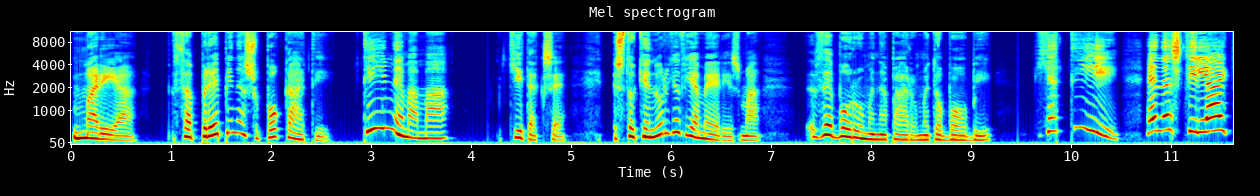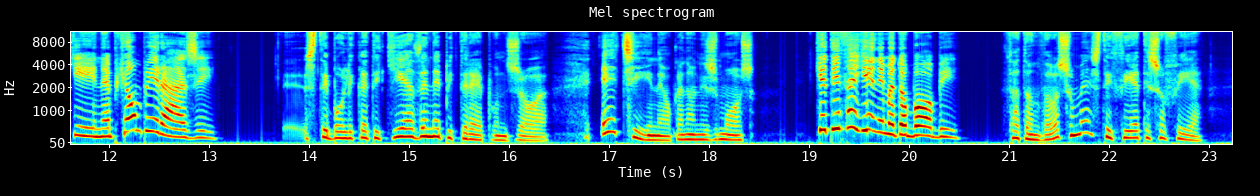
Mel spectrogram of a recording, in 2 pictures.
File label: dialog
